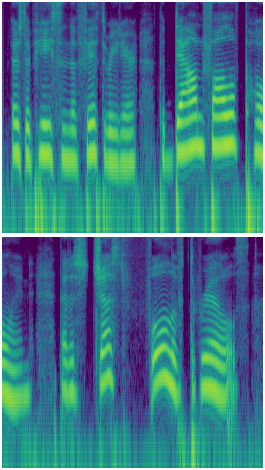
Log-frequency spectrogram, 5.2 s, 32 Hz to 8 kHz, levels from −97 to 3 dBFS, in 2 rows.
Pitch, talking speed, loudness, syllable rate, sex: 210 Hz, 185 wpm, -19 LUFS, 5.2 syllables/s, female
